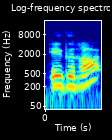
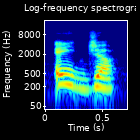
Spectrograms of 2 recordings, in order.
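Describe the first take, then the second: First: The name ends with a 'dra' sound. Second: The name ends with a 'dja' sound. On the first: The speaker calls it wrong. "c'est pas tout à fait Edra" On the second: The speaker calls it right. "mais plutôt Eidja"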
